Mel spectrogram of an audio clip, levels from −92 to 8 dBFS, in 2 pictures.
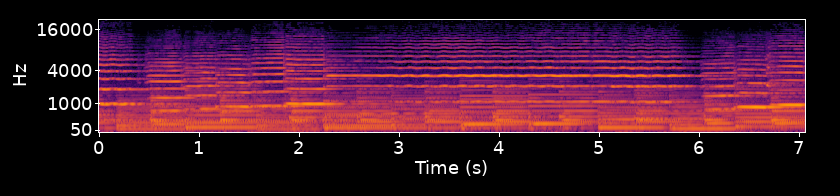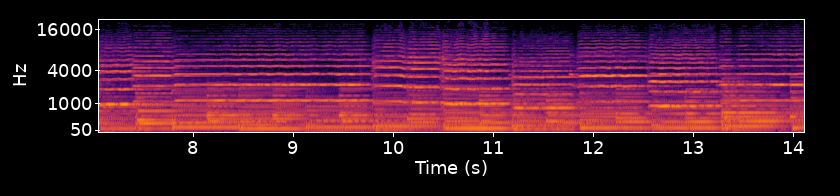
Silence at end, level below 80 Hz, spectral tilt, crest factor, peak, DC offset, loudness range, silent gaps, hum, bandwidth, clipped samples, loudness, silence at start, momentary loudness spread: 0 s; -46 dBFS; -3 dB/octave; 14 dB; -6 dBFS; under 0.1%; 3 LU; none; none; 19 kHz; under 0.1%; -19 LUFS; 0 s; 7 LU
